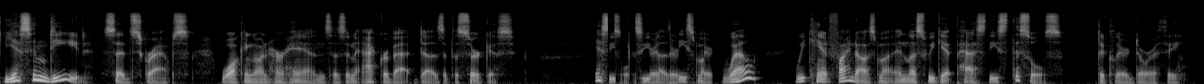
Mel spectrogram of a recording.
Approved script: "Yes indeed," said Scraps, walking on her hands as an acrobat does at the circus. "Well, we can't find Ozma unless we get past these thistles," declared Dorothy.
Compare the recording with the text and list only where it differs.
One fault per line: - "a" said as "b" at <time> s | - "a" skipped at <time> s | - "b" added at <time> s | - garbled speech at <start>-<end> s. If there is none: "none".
- garbled speech at 6.0-7.1 s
